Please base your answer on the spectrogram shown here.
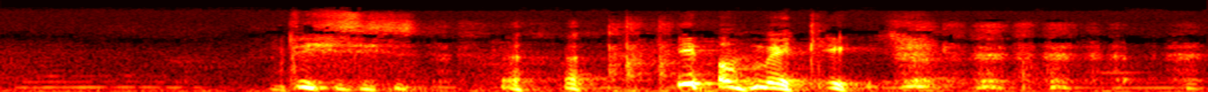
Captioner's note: laughs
